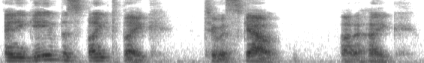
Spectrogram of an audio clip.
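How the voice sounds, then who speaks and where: Big pitch swings mark this slow, medium-pitched read-aloud of a children's picture book by a man on school staff. He performs it playfully, stretching key words and racing through long lists, recorded from a distance.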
